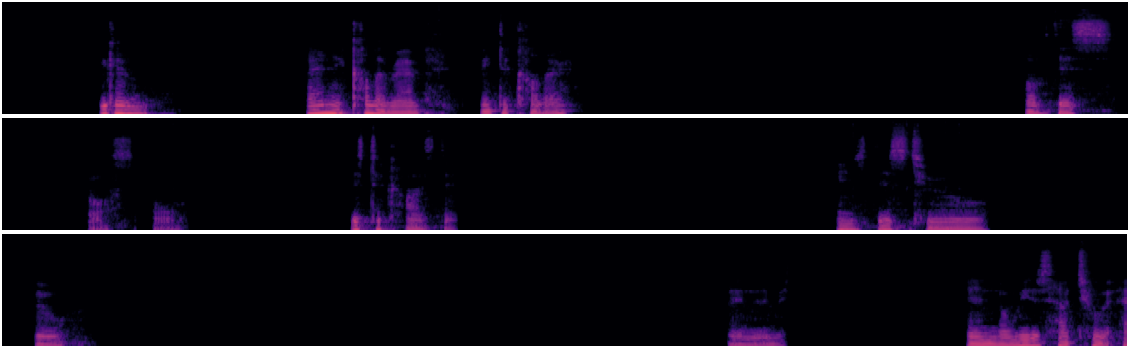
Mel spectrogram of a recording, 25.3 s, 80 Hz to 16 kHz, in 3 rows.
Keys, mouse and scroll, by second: 1.9 shift+a, 7.1 click, 9.6 click, 11.6 click, 13.4 click, 14.7 click, 15.5 click, 20.1 click, 20.8 click, 22.6-23.1 scroll down 4, 23.2 middle click, 24.0 scroll up 1, 24.2-25.1 scroll down 6.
